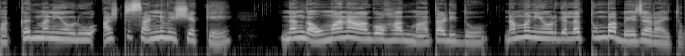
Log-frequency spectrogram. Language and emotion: Kannada, sad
